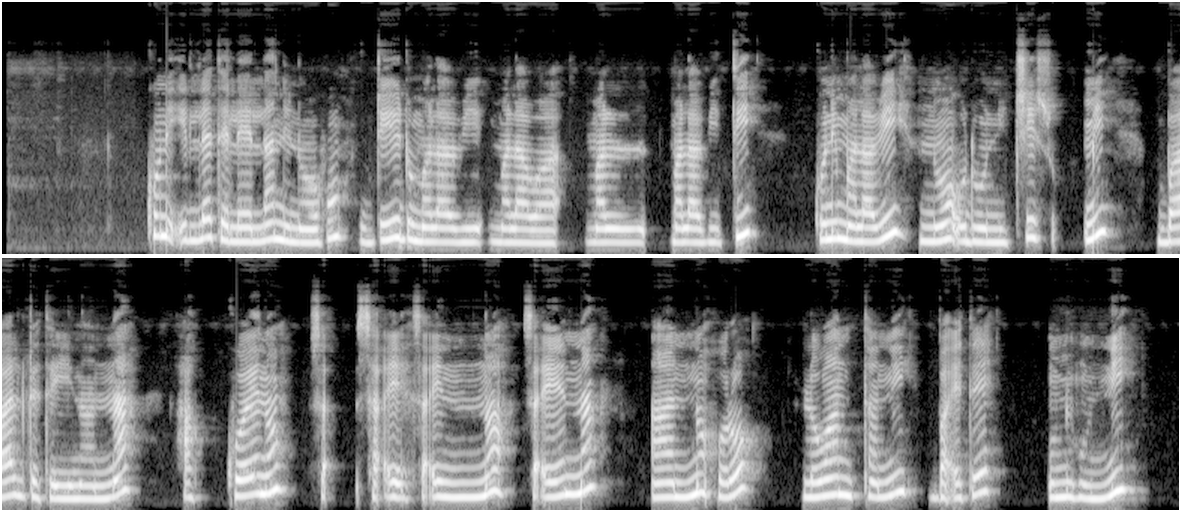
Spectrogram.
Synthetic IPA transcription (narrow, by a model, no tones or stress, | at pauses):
kʊnɪʔɪlːɛt̪ɛle̞ːlːɐnːɪnoːhʊd̪iːd̪ʊ | ɐ | mɐlɐwit̪ːɪ | kʊnɪmɐlɐwinoːʊd̪uːnːɪt͡ʃːɪsʊ | mɪ | baːld̪ɛt̪ɛjɪnɐnːɐ | hɐkʰːɔjɛnɔ | sɐʔsɐ̰ʔɪɔsɐ̰ʔeːnːɐ | aːnːɔhɔɾɔ | lɔwɐnt̪ːɐnːɪ | bɐʔɛt̪ɛ | ʊmɪɦʊnːɪ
